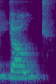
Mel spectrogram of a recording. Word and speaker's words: doubt: डाउट, B silent होता है.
